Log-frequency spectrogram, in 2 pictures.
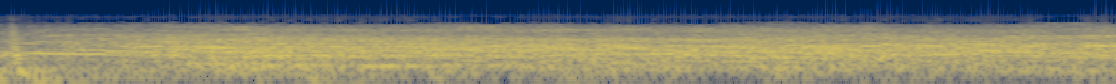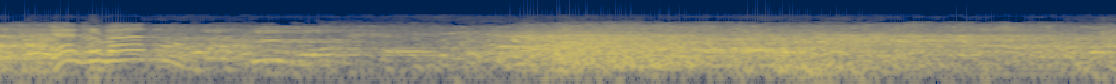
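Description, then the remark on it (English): A dense crowd of many voices murmurs and chatters loudly and steadily as it is let into an auction room, with a brief dip in the middle before the busy babble swells back up. “Quick, stick these auction labels on the furniture and let the crowd in.”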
